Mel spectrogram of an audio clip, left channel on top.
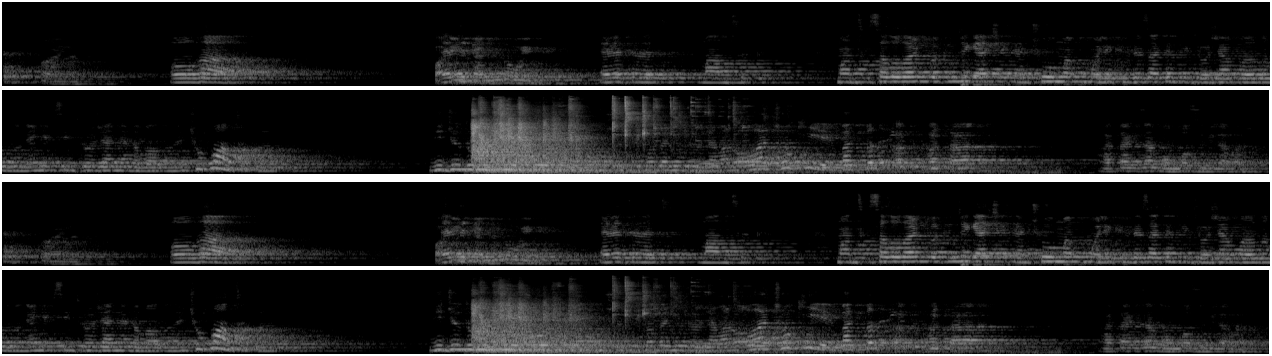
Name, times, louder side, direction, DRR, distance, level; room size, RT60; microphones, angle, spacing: voice 1, 0.4-0.8 4.3-5.5 21.5-22.4 23.6-25.2, left 1 dB, 75° left, -5 dB, 3.6 m, -42 dB
voice 2, 1.7-2.4 4.4-4.7 6.0-6.7 7.0-7.5 8.3-15.4 17.0-21.7 22.0-22.1, equal, 10° right, -6 dB, 3.7 m, -37 dB
sound 1, 17.4-21.1 22.9-23.0, left 5 dB, 30° left, 0.7 m, -32 dB
28.5 x 25.0 x 5.3 m, 2.5 s
head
